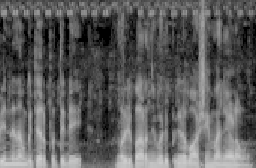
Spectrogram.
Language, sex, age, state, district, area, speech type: Malayalam, male, 30-45, Kerala, Palakkad, rural, spontaneous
